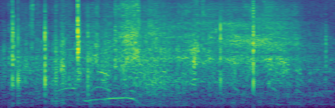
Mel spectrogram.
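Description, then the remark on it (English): Ice hockey skates scrape and carve across an outdoor rink during winter in Finland, with sharp intermittent clacks and a brief shout over a steady, airy outdoor hiss. “That sound you hear is the clash of ice hockey skates on an outdoors rink, a familiar sound during winter in Finland.”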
